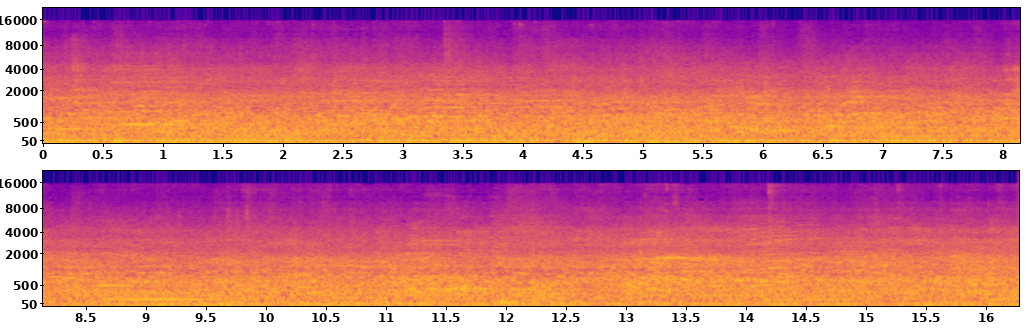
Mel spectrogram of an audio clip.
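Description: Footsteps shuffle on a hard floor nearby.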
